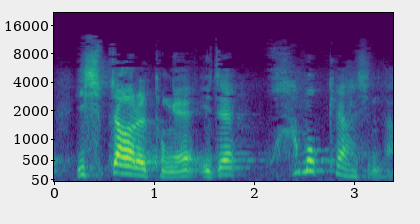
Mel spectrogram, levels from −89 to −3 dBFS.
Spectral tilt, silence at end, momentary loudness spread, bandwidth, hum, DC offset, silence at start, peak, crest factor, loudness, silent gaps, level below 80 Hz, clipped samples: -4 dB/octave; 0 s; 16 LU; 12.5 kHz; none; under 0.1%; 0 s; -2 dBFS; 22 dB; -23 LUFS; none; -68 dBFS; under 0.1%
